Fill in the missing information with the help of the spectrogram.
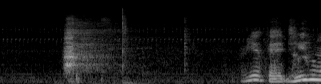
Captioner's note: sighing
